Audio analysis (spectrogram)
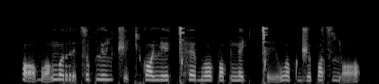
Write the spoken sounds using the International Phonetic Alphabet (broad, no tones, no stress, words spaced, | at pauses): ɔ̰ bɔ̰ ŋorḭt͡suplʲuʎ t͡ʃḭckɔlʲe ǀʰebo pɔpŋec ǀḭ wopd͡ʒʉpɔt͡sʎɔ̰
